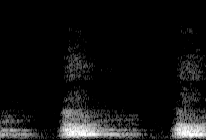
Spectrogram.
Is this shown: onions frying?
no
